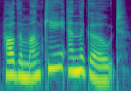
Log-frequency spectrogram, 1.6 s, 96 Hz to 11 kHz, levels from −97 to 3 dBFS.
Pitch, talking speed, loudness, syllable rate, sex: 240 Hz, 220 wpm, -15 LUFS, 4.6 syllables/s, female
